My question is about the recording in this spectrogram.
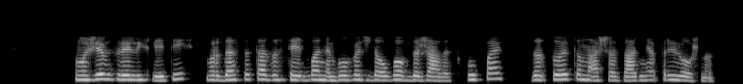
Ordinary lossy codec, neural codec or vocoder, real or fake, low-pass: none; codec, 16 kHz, 2 kbps, FunCodec, trained on LibriTTS, 25 frames a second; fake; 3.6 kHz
